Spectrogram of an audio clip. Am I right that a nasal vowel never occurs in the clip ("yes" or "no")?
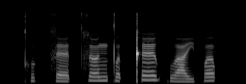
yes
